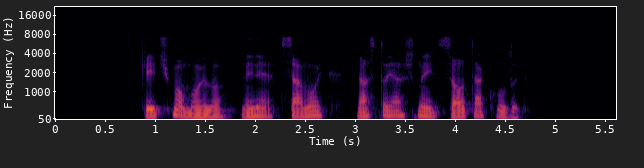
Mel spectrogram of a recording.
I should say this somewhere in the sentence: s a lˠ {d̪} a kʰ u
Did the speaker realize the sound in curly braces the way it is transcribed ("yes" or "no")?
no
